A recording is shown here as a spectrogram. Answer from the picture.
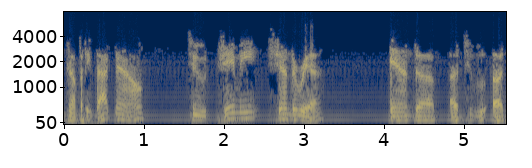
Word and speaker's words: Shandera: Now, Art, you're you're you're real close on my last name. It's Chandere. Chandere. Is it Chanderea? No, Chandere.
